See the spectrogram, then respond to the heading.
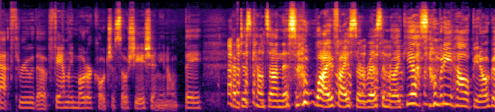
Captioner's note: laughing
